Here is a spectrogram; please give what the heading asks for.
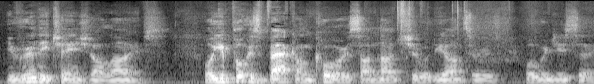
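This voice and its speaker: An older man speaking at a middle pitch, chatting casually with fans during a livestream. He talks in halting bursts, repeats words and restarts his sentences. The room is echoey, with a faint hum of ambient noise behind him. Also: steady tone, a bit bright. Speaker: musician hosting a fan livestream.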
